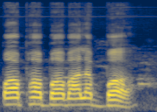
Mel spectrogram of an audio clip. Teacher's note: जब हम दोनों ओष्ठ को जोड़ देंगे तो वो हो जाएगा ब, प फ ब वाला ब।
